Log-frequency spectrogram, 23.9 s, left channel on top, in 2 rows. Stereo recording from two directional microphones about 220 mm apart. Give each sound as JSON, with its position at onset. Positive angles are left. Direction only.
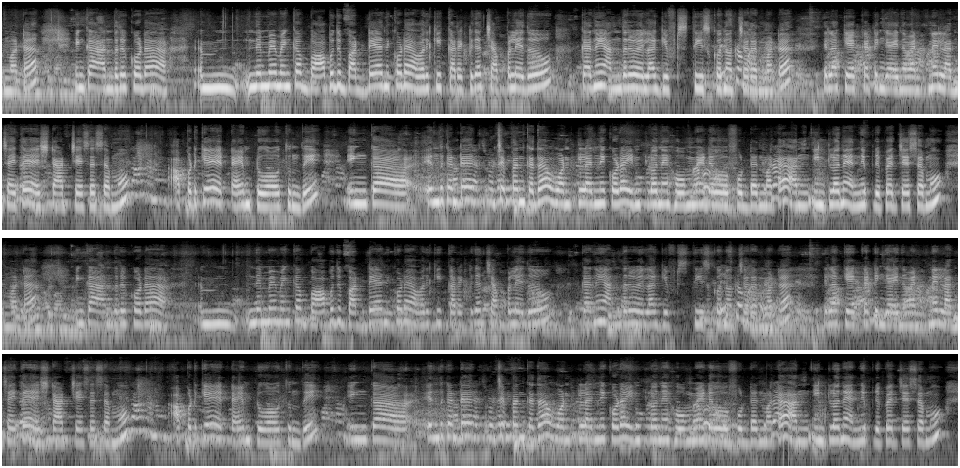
{"t": 0.1, "sound": "speech", "side_deg": 40}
